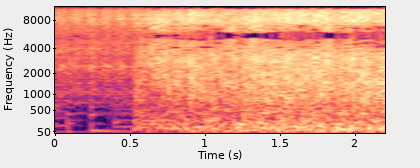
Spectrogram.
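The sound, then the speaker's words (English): After a brief low hum, a bus suddenly explodes with a loud blast that becomes a sustained, dense roar of rumbling noise that carries on without letting up, with no voices. “Oh no! The bus exploded!”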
